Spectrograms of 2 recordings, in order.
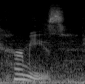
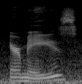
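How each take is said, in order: First: The name does not sound like the French brand. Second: The name sounds like the French brand name. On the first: "it could be Hermes" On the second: "pronounced the French luxury brand Hermès"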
